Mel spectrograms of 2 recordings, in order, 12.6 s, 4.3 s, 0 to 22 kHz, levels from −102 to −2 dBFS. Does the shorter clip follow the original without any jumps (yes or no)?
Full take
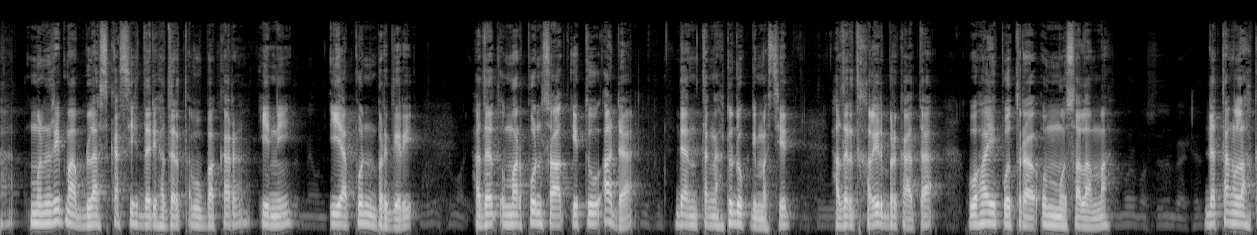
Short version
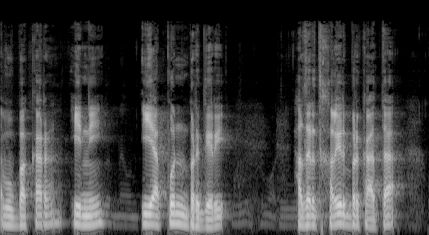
no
